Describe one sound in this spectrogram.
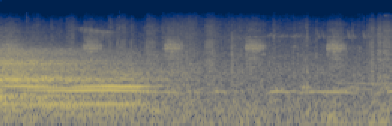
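A gramophone plays music from a record, crackling softly.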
